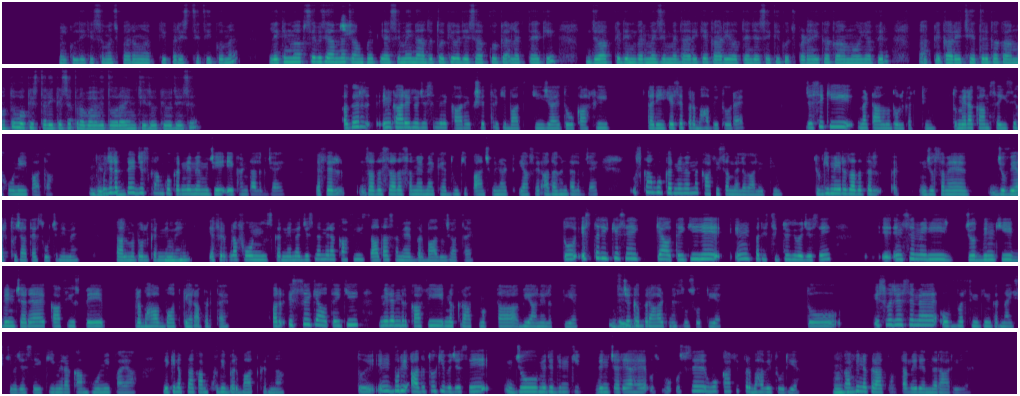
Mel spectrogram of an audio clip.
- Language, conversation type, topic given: Hindi, advice, मैं नकारात्मक आदतों को बेहतर विकल्पों से कैसे बदल सकता/सकती हूँ?
- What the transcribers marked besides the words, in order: other street noise; in English: "फ़ोन यूज़"; other background noise; in English: "ओवर-थिंकिंग"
